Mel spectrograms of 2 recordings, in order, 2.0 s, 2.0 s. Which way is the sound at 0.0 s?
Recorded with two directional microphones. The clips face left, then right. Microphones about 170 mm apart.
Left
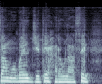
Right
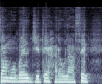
25° right (ahead or behind).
